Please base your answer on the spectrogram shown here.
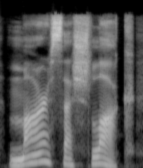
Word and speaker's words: Marsaxlokk: Welcome to Marsaxlokk Lock, pronounced Marsaxlokk, Malta's most Instagrammable village and a living postcard of Mediterranean charm.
